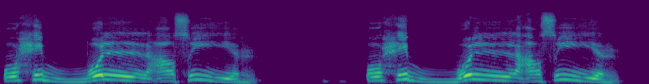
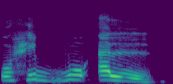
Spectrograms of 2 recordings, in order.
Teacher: But when we connect these 2 words, this alif in the beginning will be silent. So we'll say, أحب bu followed by l.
